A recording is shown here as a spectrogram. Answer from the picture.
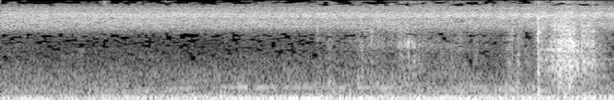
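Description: Crickets chirping in a steady chorus, with a brief scuff about three and a half seconds in.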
